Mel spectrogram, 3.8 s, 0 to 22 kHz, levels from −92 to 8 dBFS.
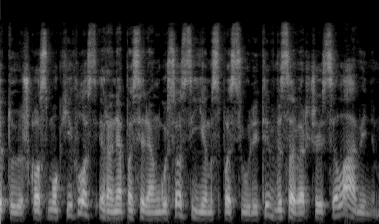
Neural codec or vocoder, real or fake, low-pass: vocoder, 44.1 kHz, 128 mel bands every 512 samples, BigVGAN v2; fake; 14.4 kHz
